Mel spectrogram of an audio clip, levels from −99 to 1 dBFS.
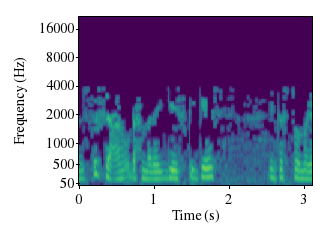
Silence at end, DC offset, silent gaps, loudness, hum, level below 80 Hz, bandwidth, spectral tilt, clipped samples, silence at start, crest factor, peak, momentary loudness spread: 0 s; under 0.1%; none; -30 LUFS; none; -64 dBFS; 4 kHz; -11 dB/octave; under 0.1%; 0 s; 16 dB; -14 dBFS; 6 LU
